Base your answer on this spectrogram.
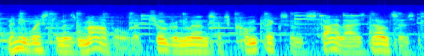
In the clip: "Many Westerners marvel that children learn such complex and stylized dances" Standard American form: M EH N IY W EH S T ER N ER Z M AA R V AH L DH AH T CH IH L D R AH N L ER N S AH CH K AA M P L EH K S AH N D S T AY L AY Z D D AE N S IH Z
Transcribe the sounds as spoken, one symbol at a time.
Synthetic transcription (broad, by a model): M EH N IY W EH S T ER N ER Z M AA R V AH L DH AH T CH IH L D R AH N L ER N S AH CH K AA M P L EH K S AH N S T AY L AY Z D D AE N S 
